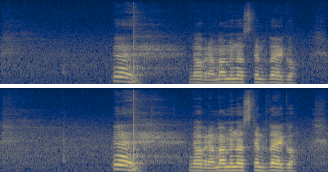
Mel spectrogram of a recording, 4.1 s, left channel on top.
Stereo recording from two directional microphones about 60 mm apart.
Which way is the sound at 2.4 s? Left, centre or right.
Right.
